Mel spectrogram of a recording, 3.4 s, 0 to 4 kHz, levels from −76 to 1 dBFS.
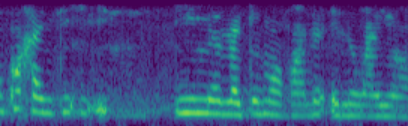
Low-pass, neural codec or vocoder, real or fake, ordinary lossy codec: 3.6 kHz; none; real; none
